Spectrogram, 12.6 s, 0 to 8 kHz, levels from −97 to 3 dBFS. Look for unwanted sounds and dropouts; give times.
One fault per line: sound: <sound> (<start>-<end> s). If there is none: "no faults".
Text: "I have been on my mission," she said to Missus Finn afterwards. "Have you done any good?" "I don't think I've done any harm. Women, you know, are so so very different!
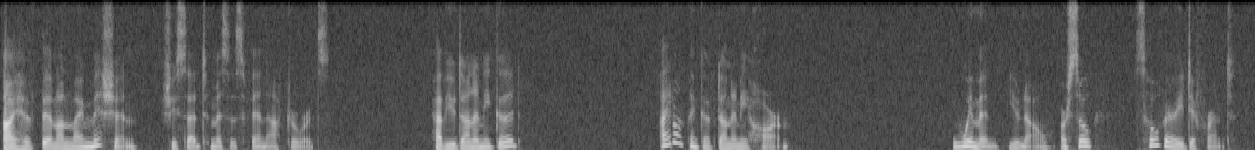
no faults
